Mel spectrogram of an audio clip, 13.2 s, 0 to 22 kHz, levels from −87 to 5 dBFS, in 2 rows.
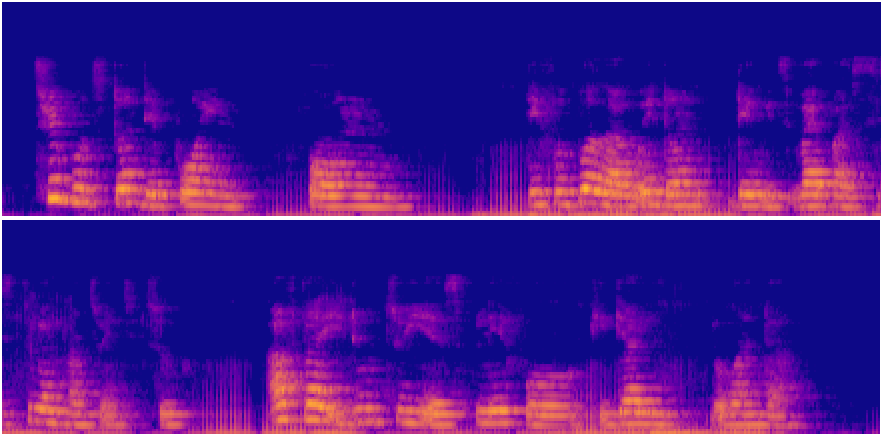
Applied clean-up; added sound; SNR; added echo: none; Purr; 12 dB; reverberation time 0.6 s.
